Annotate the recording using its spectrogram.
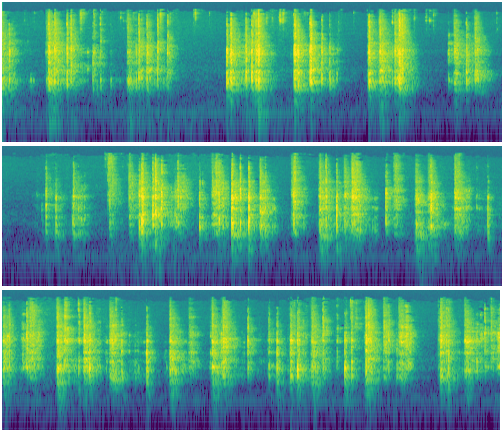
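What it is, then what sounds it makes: Cardboard candy box. Long red nails tap and scratch the sides of a small, carton-shaped cardboard Dubble Bubble gum Easter eggs candy box as it stands on a table and is held. The result is a steady run of quick, dry, papery taps and scrapes that fade almost instantly, centred in the mids with some bright edge and a few brief pauses. A faint low hum sits underneath.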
